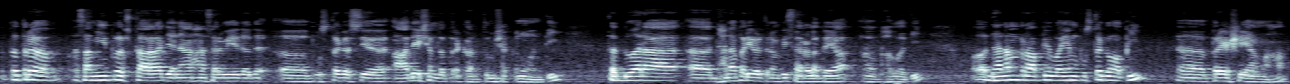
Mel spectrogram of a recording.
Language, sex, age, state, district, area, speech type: Sanskrit, male, 30-45, Tamil Nadu, Tirunelveli, rural, spontaneous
